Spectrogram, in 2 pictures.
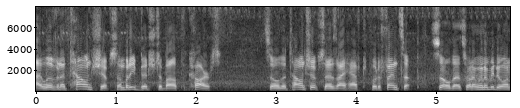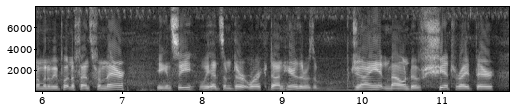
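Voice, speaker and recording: A man speaks at a fairly quick pace with a fairly high pitch and fairly even intonation. Noticeable background noise runs underneath. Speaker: car YouTuber, derby car builder. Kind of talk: casual vlog walkthrough. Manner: fast; casual, filler-heavy.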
